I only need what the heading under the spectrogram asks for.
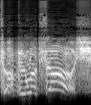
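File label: trick mood med, speech Polish; War Thunder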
